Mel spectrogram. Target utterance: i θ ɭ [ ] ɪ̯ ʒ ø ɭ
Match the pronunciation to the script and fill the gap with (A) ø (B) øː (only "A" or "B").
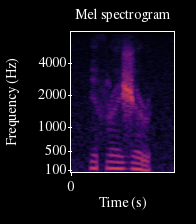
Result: A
